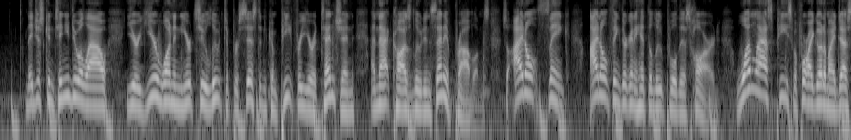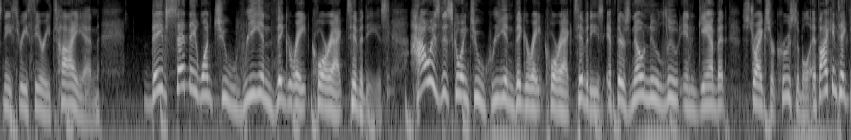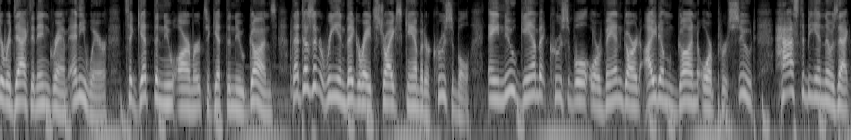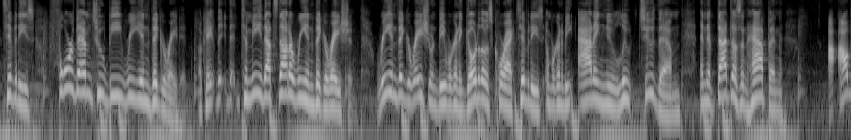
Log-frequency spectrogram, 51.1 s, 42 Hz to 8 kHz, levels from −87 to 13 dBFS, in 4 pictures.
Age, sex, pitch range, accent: 30-49, male, 150-205 Hz, American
